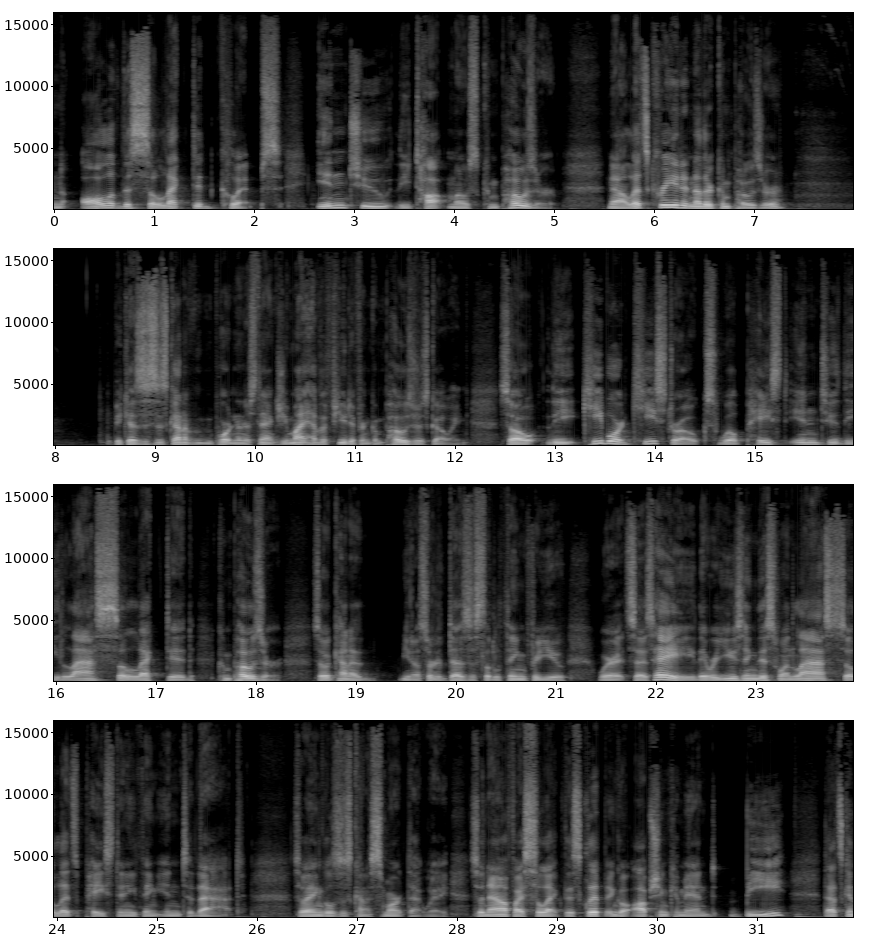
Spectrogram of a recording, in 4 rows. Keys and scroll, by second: 31.4 alt+super+b.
